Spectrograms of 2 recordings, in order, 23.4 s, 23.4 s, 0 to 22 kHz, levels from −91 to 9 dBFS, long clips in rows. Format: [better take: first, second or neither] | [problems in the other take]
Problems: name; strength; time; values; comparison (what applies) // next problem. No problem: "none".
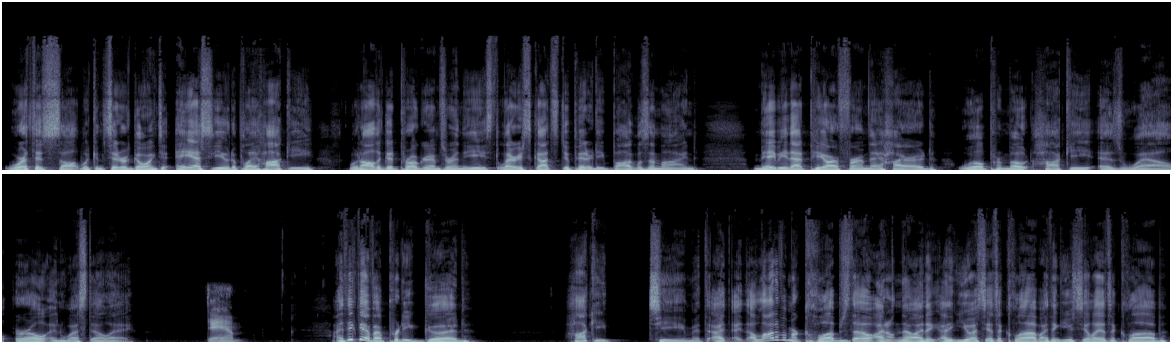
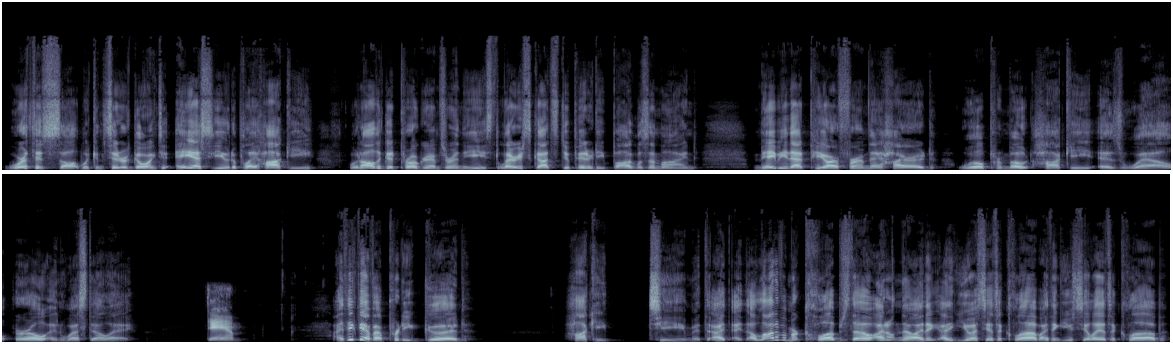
first | thin; very; fading below 400 Hz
